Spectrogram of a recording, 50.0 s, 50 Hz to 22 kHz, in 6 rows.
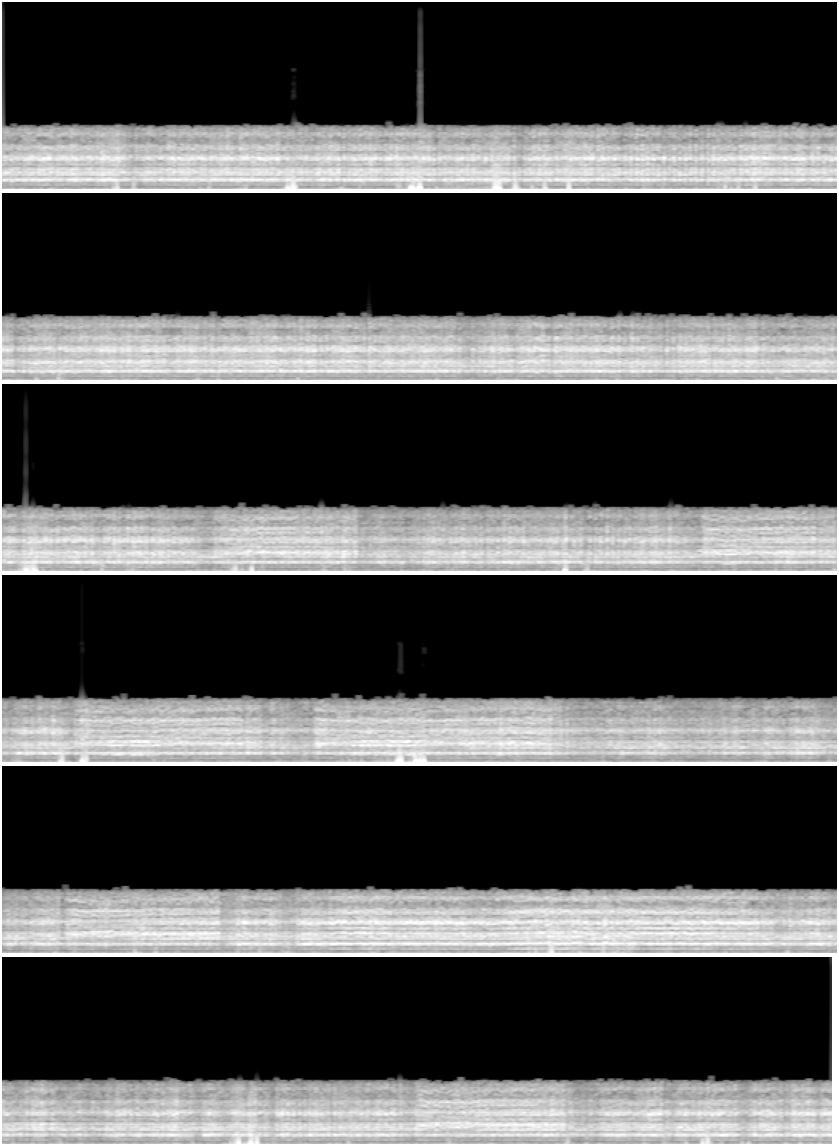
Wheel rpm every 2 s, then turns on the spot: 160, 160, 160, 160, 150, 150, 150, 150, 150, 150, 150, 150, 150, 150, 150, 150, 160, 160, 160, 160, 160, 160, 160, 160, 160.
none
